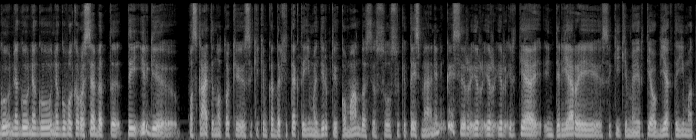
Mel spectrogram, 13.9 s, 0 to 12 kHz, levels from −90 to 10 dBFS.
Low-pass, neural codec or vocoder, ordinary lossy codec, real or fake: 10.8 kHz; none; AAC, 48 kbps; real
